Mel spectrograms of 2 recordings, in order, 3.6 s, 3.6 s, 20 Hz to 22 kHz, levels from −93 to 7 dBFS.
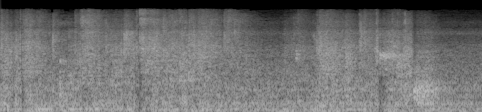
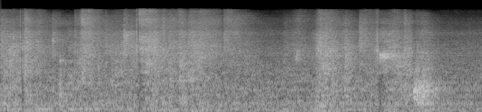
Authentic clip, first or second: first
